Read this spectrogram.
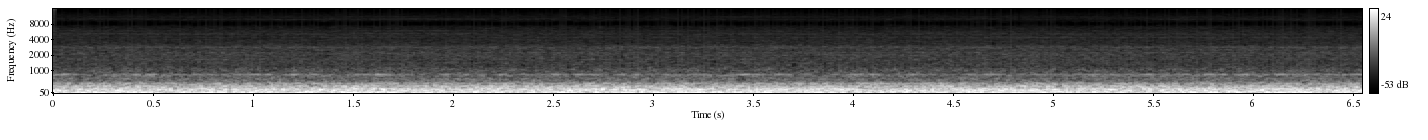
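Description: A jet engine rumbles low and steadily, heard from inside an aircraft cabin as it rolls along the runway.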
